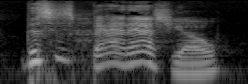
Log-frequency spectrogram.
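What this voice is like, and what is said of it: Imitates a TV character's voice. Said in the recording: “in my Breaking Bad voice”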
